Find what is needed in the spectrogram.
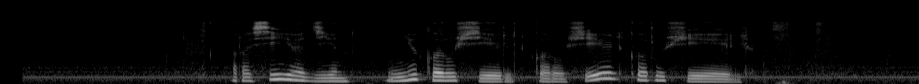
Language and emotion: Russian, sad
